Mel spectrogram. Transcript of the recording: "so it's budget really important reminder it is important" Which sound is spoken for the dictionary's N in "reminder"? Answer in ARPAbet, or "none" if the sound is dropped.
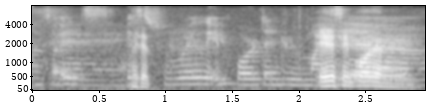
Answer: none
